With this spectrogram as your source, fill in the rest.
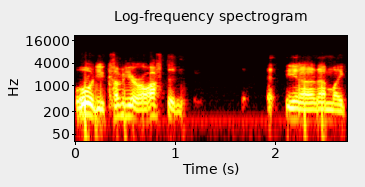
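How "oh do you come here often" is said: bad put-on Canadian accent, pitched up and loud. Retelling what the guy in Ottawa said as you held up your card: not-bad Canadian accent impression. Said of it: "not a bad Canadian accent".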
